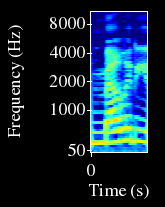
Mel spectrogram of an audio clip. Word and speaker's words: Melodie: My name is Melody. It's an acronym. It's spelled M-E-L-O-D-I-E.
